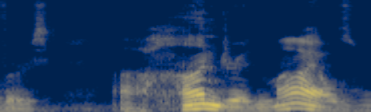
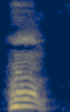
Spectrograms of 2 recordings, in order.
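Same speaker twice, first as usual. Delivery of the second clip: humph; 11 semitones higher than usual. A narrator's reading. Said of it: "humphed a voice".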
